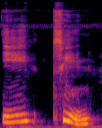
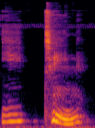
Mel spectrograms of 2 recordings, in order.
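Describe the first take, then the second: The two takes are said the same way.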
